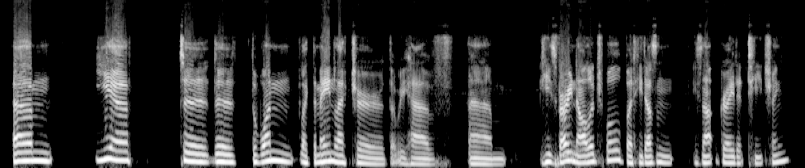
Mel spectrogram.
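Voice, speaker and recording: With an American accent, a man speaks fairly slowly at a fairly high pitch, with ordinary pitch variation and long, frequent pauses. The sound is dry and close, with no echo. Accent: Irish, often mistaken for American. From Ireland. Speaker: master's student in 3D art. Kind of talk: casual chat.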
